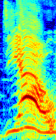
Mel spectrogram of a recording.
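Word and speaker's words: 屌: Dio, pronounced Diao, means penis in Chinese.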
